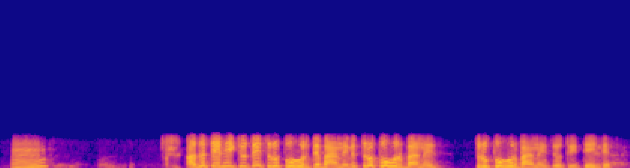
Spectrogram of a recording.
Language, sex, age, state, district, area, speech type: Kashmiri, female, 45-60, Jammu and Kashmir, Srinagar, urban, conversation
